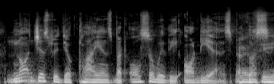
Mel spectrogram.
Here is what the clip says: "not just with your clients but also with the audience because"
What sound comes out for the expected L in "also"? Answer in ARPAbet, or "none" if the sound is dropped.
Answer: L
